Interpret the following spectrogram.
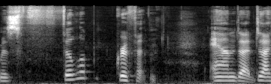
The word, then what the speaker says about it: Philip Griffin: And so I didn't know if you spelled it or you pronounced it maybe differently, like Philip, and how. But no, it's Philip Griffin.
